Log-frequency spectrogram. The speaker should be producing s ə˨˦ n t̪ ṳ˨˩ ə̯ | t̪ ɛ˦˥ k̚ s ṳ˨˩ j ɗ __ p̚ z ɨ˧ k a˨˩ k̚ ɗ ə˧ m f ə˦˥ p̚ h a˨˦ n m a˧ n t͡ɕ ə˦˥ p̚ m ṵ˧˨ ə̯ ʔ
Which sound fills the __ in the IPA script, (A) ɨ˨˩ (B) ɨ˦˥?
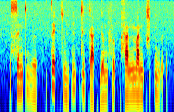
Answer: B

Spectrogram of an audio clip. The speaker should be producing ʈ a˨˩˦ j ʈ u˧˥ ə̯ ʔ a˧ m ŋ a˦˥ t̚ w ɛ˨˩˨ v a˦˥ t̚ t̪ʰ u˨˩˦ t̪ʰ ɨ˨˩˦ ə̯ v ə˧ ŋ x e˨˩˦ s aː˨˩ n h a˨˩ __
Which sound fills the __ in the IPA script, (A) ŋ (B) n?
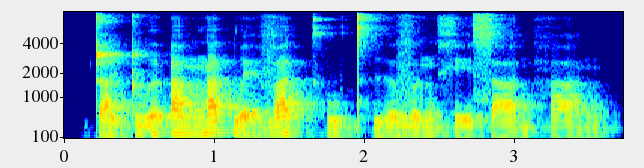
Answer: A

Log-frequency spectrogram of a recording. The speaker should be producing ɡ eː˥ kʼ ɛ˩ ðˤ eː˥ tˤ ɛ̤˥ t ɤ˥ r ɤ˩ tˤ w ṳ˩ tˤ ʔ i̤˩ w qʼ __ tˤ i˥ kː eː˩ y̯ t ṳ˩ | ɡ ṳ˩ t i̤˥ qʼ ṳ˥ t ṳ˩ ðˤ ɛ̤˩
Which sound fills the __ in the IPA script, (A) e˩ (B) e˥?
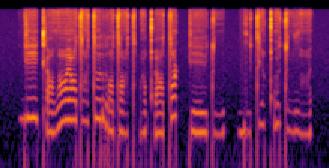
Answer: A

